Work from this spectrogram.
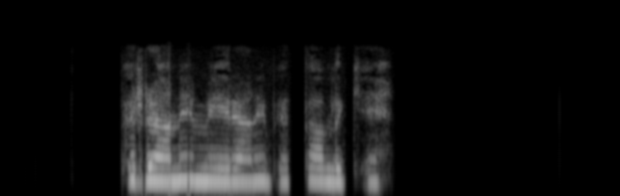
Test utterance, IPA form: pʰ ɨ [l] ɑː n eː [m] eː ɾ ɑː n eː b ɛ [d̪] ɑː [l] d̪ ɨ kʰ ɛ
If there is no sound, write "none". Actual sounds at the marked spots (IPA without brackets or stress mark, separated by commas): r, m, t̪, l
